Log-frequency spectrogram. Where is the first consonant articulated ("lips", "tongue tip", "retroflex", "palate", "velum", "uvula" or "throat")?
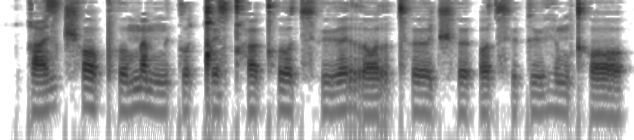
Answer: uvula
